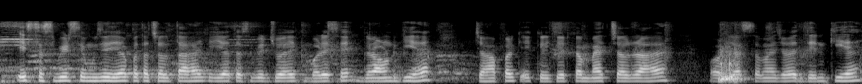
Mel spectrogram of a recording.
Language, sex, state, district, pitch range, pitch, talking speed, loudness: Hindi, male, Bihar, Katihar, 150-170 Hz, 160 Hz, 255 wpm, -16 LUFS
